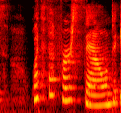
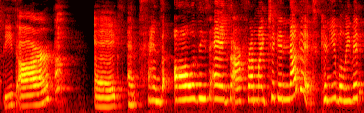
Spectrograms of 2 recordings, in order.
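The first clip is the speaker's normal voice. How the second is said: excited reveal; 6 semitones higher, 4 dB louder than usual. Pretend. Teacher reveals eggs excitedly.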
